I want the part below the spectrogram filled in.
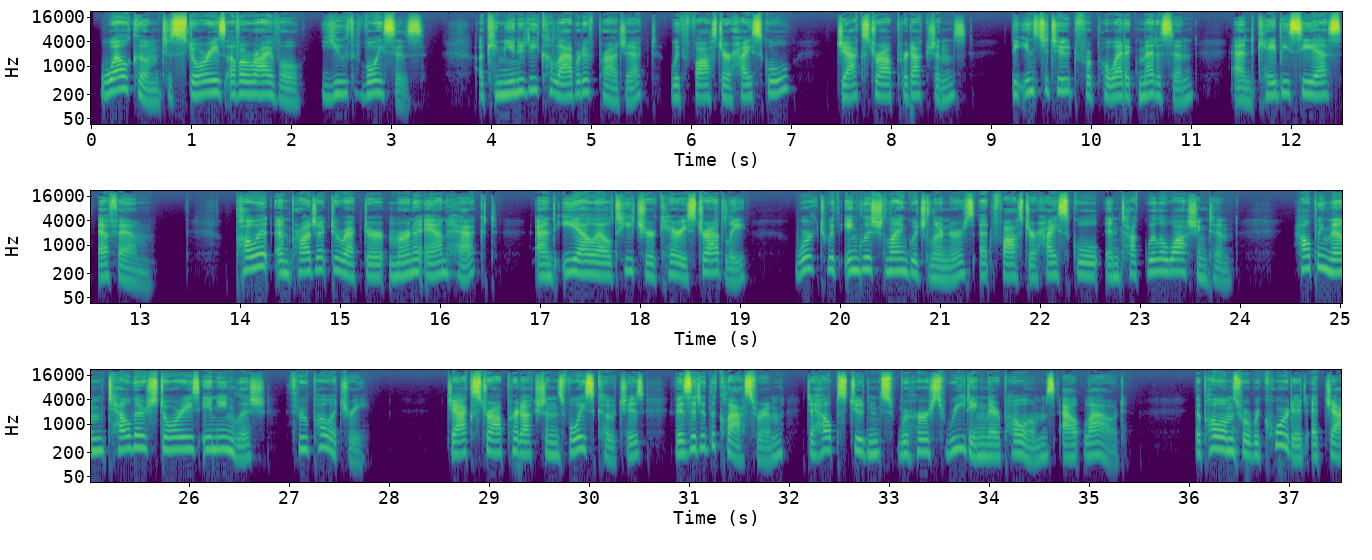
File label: Opening Narration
